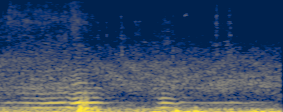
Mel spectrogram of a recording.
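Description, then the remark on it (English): A large bee buzzes inside a bird-watching blind with a low, droning hum that swells twice as it passes, then fades, over a faint steady background hiss. “A giant bee just flew into the blind. I hope you could hear him. I tried to record his buzzing.”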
